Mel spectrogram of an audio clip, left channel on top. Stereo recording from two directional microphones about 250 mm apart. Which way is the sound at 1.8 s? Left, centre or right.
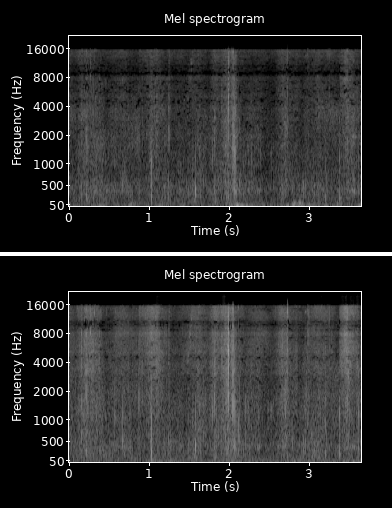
Right.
